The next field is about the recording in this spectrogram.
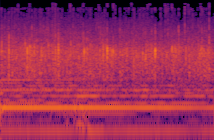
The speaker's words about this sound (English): Let's clap our hands one more time today.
